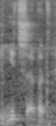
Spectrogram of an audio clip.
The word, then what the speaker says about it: Jitse: Yeah, because it's almost maybe in Latvian they say Jitse. Yeah, in Dutch they say Jitse, but English and some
